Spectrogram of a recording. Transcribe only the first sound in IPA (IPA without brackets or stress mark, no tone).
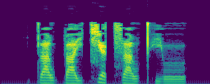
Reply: t̪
